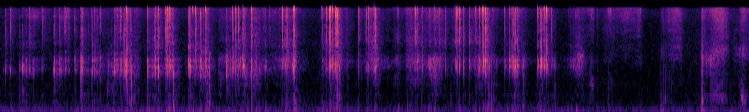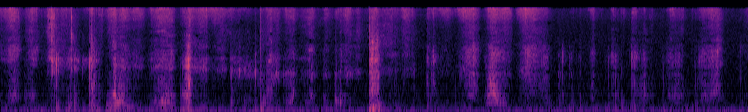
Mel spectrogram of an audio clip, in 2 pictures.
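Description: Long nails scratch and tap at the straps, insole and sole of a silver glitter fabric stiletto high-heel sandal. A quick run of sharp, dry, bright scratchy bursts gives way after about six seconds to softer, denser rasping with almost no low end and no ring.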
